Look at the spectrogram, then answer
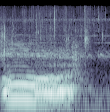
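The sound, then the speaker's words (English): A starving cow gives one long, low moo lasting about a second and a half, fairly loud, before trailing off into faint background noise. “I was too disgusted to do it myself and hid behind her skirts until she took the blade from me and, sighing, drew it across the cow's jugular.”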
